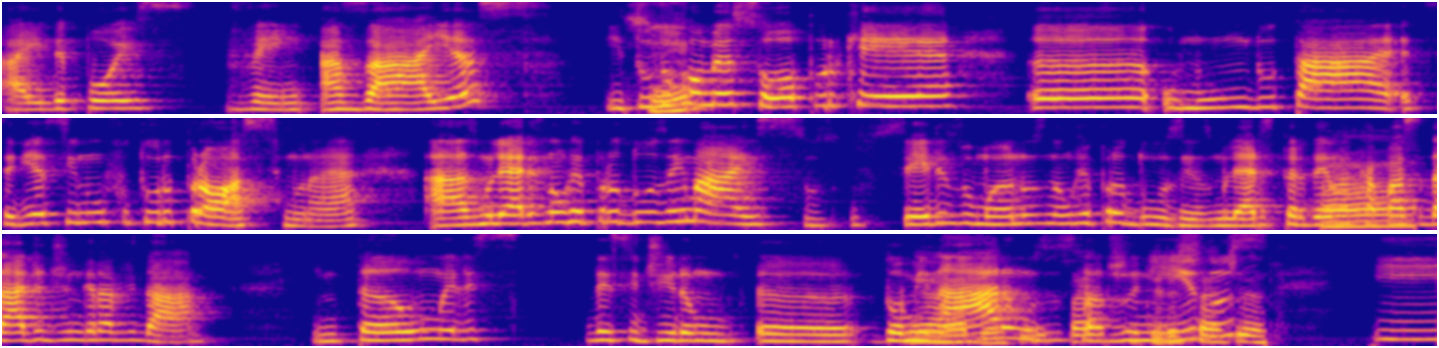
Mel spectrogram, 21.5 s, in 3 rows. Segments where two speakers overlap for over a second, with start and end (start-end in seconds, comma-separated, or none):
18.9-20.6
